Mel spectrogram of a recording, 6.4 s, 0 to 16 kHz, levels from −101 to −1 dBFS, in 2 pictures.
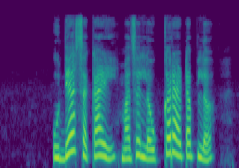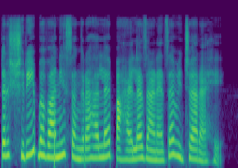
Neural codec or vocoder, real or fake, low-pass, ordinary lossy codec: none; real; 10.8 kHz; none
